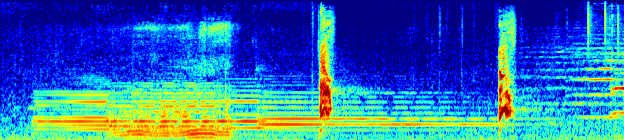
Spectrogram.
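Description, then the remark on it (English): Two short, sharp dog barks sound about two seconds apart over a steady, droning whine-like tone that wavers early on, from a group of three dogs including Friday and a huge Great Dane; no one speaks. “Friday stands in front of the other two dogs with a ladle in his mouth.”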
